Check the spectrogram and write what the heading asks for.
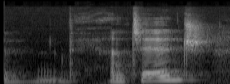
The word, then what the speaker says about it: advantage: My tongue is going up for that D, but it's not releasing. It's also because we're stressing on the van syllable. So, letter A is going to be a schwa here, the "uh" sound. Letter D is going to be marked by lifting the tongue but not released.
